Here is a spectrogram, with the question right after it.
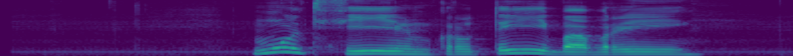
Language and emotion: Russian, sad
